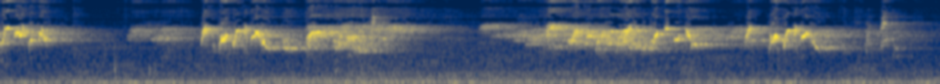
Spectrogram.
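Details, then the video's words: Lively song from a red-whiskered bulbul in the "nhảy cóc" style: long, bubbling runs of mellow, quickly varied warbles with quick upslurred notes, broken by brief pauses. A low background hum is audible. "Chào mào nhảy cóc lối đánh nhiều người mê ước"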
